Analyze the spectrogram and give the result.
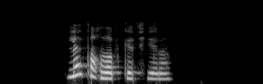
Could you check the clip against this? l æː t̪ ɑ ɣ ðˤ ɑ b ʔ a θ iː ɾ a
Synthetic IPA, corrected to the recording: l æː t̪ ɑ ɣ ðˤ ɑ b k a θ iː ɾ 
